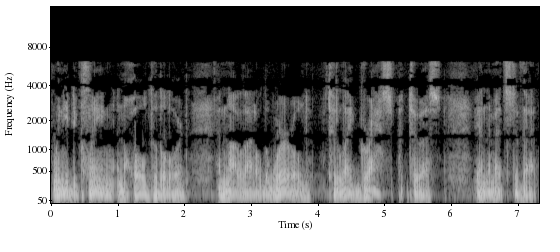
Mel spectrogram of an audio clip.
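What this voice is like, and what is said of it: Worn-out, strained voice. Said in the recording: “my voice is just about given out”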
